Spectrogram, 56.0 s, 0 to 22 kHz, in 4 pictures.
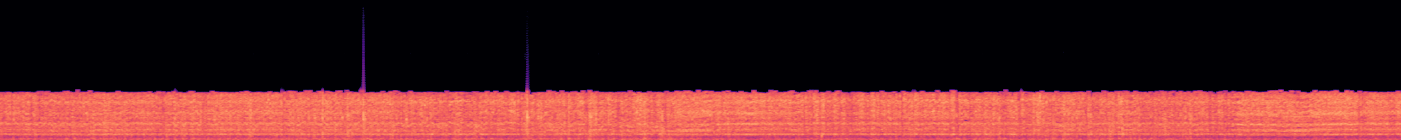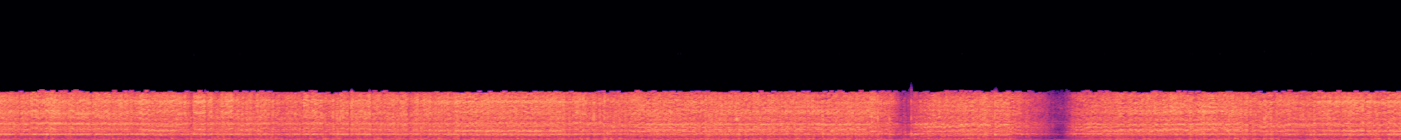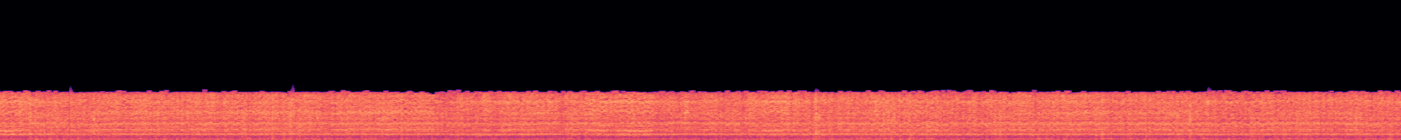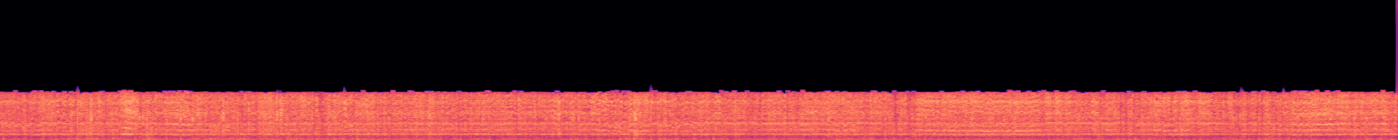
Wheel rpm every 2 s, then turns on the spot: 230, 240, 230, 220, 230, 230, 220, 230, 230, 220, 200, 150, 120, 200, 220, 230, 230, 220, 230, 230, 220, 220, 230, 230, 220, 230, 220, 230.
none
